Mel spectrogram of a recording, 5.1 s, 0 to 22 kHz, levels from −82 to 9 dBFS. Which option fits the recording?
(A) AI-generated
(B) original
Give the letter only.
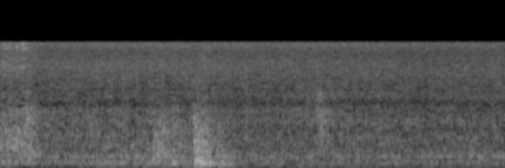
B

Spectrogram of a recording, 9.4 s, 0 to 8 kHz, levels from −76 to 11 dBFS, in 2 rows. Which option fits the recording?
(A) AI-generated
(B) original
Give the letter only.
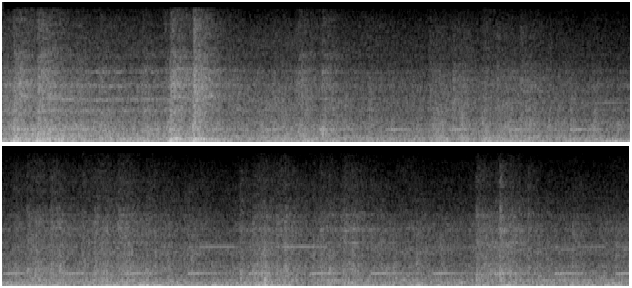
B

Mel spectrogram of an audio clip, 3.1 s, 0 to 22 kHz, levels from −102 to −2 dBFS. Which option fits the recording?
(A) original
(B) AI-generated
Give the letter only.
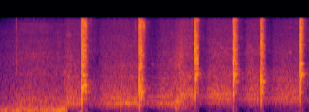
A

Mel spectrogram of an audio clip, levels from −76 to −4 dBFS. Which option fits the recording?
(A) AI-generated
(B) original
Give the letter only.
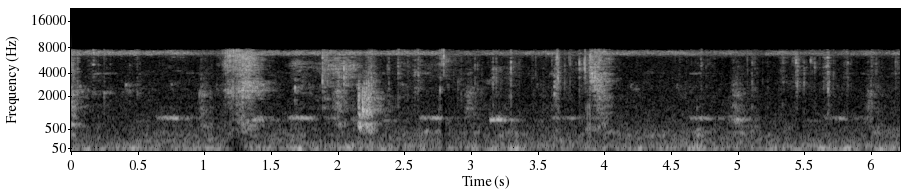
B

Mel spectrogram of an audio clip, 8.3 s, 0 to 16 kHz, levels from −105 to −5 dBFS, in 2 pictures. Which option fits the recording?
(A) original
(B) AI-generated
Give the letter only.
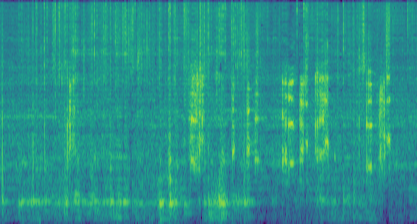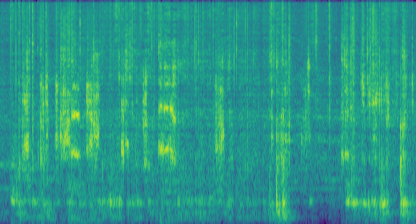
B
